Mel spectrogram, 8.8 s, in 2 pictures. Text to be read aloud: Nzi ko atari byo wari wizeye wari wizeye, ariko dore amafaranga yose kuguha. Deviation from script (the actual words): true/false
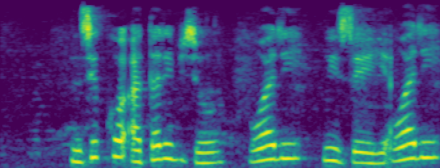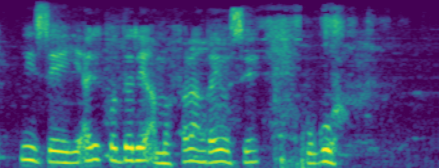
false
